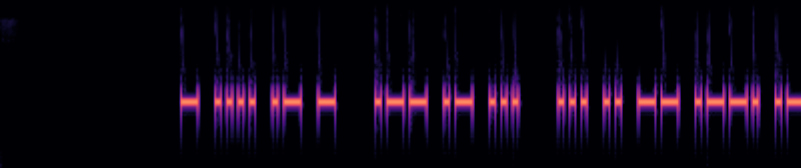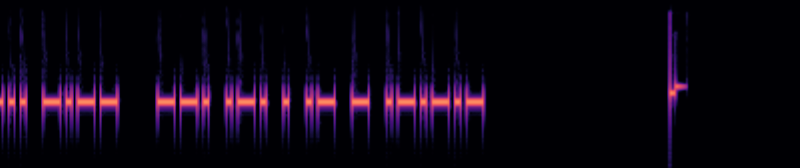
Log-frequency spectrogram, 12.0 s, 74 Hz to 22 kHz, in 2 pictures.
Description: Morse code, heard as a keyed tone, about 28 wpm, 700 Hz. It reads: THAT WAS SIMPLY GREAT.
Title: Sentences from Top 1000 Words - Review Part 4 - 28wpm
